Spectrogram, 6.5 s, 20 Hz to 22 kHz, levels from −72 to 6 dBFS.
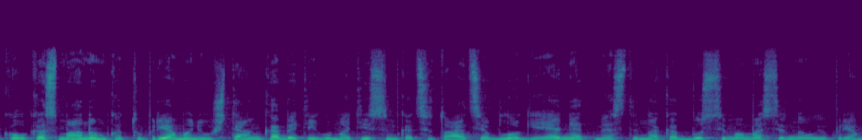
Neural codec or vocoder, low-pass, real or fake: none; 14.4 kHz; real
